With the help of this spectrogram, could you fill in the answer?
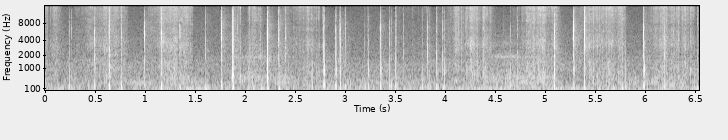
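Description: A long-nailed finger brushes and flicks across the nylon bristles of a green and white plastic toothbrush. The result is a rapid, uneven series of sharp, dry, bright crackling flicks over a soft, scratchy, hissing rustle. Each snap stops almost instantly, with very little low end.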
